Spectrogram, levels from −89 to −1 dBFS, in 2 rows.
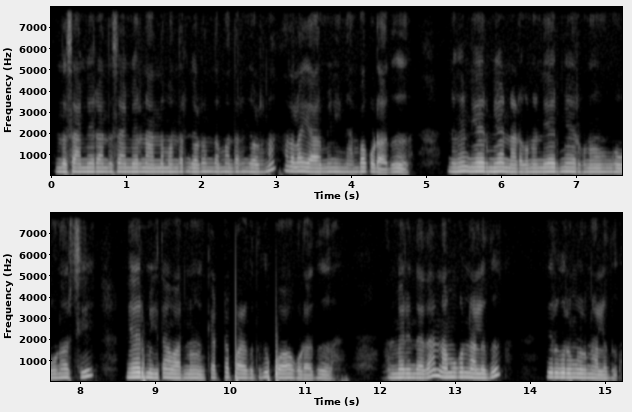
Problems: none marked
